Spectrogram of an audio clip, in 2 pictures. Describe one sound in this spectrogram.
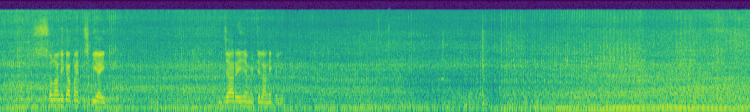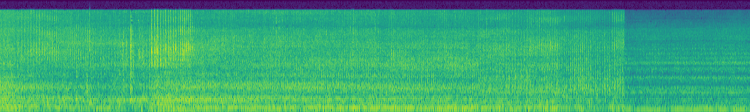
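A tractor engine chugs and rumbles nearby.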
